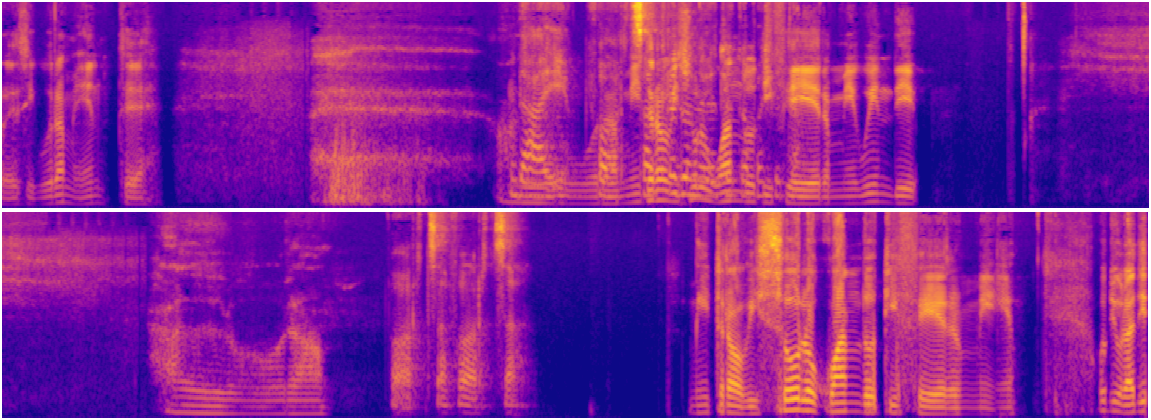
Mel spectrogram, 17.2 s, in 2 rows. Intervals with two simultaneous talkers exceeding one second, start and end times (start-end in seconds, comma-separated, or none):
3.8-6.1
